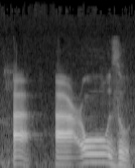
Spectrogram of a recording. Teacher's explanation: Ketika membaca hamzah, maka harus hamzah tersebut keluar dari makhrajnya. Makhraj hamzah sebagaimana kita ketahui adalah pangkal tenggorokan. Jadi kita harus sempurna memberikan hak daripada huruf hamzah tersebut.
